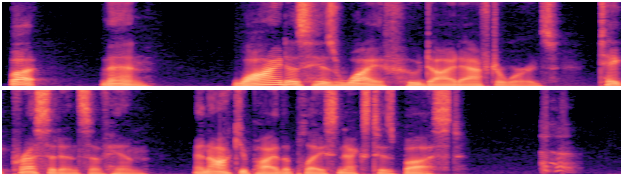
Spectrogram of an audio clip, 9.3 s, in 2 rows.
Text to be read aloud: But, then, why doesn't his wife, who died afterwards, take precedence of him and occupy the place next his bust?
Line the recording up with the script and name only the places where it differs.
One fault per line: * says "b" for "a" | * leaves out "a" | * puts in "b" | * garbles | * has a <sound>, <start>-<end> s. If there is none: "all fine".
* says "does" for "doesn't"
* has a cough, 8.7-9.0 s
